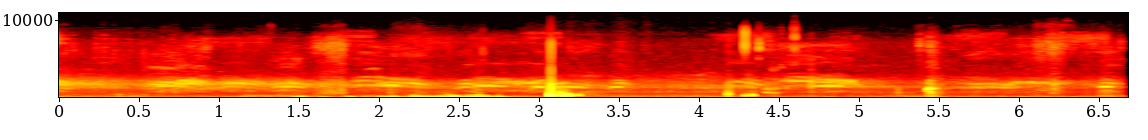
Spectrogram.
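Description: Scattered bird calls, with a low rumble about two seconds in and a sharp click about three seconds in.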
